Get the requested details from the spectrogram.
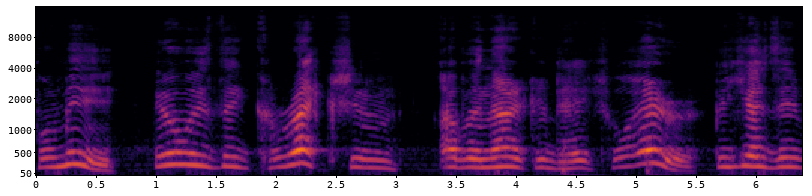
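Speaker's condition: Cerebral palsy; speech therapy in childhood, distinctive voice, imitated by friend Fred

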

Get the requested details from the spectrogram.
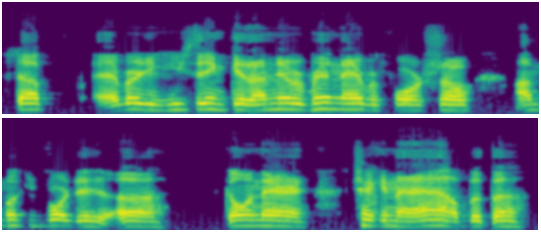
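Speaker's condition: Double hemiplegia cerebral palsy; right side weaker than left, left brain involvement, horse therapy since age 5

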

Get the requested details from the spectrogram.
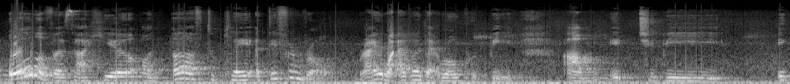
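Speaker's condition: No condition

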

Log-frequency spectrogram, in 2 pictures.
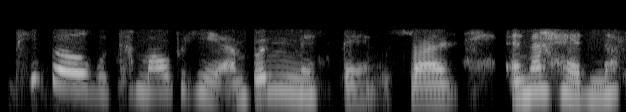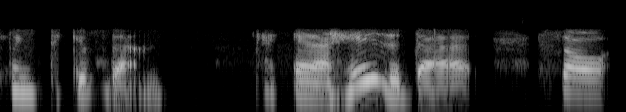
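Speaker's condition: Brain aneurysm rupture; speech leads people to think deaf

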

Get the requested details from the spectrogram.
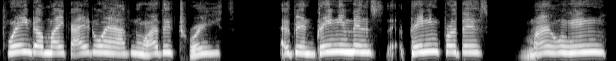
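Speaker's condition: Cerebral palsy; gym four days weekly

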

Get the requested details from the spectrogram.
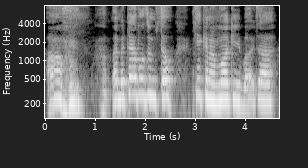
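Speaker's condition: Cerebral palsy; condition audible in voice

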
